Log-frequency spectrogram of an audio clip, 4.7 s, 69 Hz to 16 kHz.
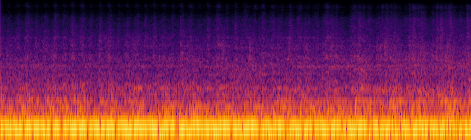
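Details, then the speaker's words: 2003 Mustang GT with a cammed 2-valve V8 swapped in: deep, choppy idle lope pulsing about three or four times a second, normal cam chop; the exhaust is separately rattling against the body on one side. "Not bad, not bad. About a little 2-valve cam chop."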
